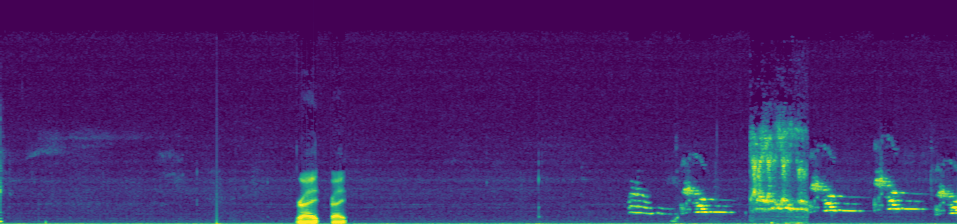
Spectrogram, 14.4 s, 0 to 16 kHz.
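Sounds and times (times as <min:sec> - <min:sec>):
speech: 0:04.4 - 0:05.3
cat meowing while being picked up: 0:09.4 - 0:14.3.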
